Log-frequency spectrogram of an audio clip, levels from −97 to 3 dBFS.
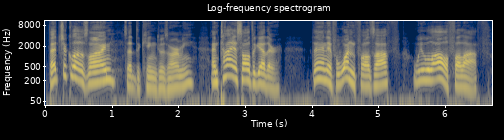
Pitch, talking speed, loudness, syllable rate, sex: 170 Hz, 215 wpm, -18 LUFS, 5.5 syllables/s, male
